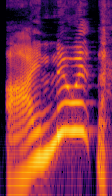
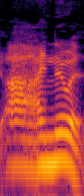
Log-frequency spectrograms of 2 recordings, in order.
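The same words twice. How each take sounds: First: High, slow and loud, a squealed "I knew it"; imitating her gleeful high squeal of realization; triumphant "I knew it". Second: Milder "I knew it". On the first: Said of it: "she's looks at me and she's like". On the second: Retold or imitated. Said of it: "She's like".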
